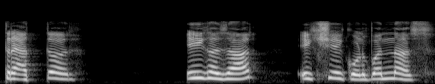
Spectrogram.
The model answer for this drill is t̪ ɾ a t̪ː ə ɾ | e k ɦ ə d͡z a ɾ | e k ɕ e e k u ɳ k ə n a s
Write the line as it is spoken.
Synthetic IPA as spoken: t̪ ɾ a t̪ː ə ɾ | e k ɦ ə d͡z a ɾ | e k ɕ e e k o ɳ p ə nː a s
